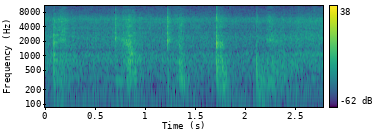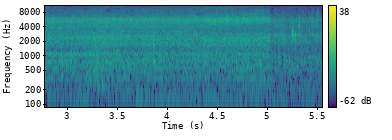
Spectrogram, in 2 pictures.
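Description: Chicken with tomato sizzles and fries in a pan while being pressed and stirred, a soft steady crackle punctuated by several sharp scraping clicks from the utensil, close and fairly quiet, without talk.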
